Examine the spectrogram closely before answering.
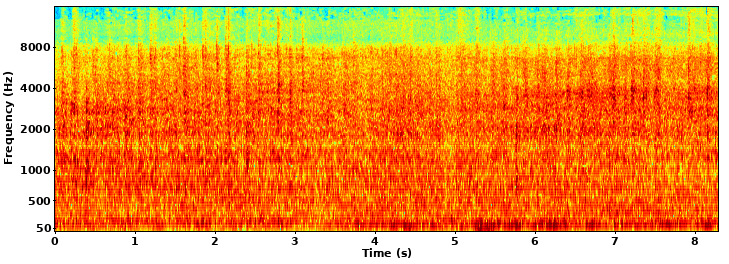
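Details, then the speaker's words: Hornby 08 shunter running on the layout after repair: motor cleaned and lubricated, and coupling rods bent to clear the brakes they had been catching. Soft, even motor hum and steady rolling with no rhythmic clicking; clicking fixed, running normally. "so there we go that's as we class await shunter running fine now"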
